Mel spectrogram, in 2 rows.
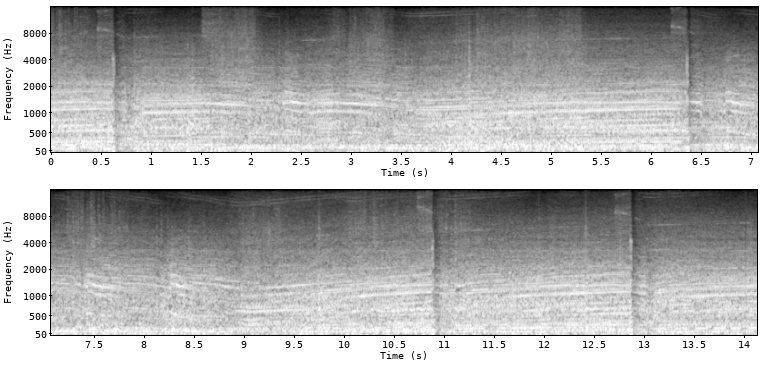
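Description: Race car engines roar steadily in Real Racing 3, with high revving whines, gear shifts and cars passing close around, loud and continuous across the whole stretch.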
